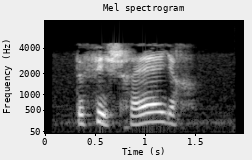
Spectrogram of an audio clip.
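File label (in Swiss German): "fischreiher", Alsatian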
